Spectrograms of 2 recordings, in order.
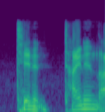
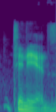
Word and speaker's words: Tynion: introduction to the podcast and it was pronounced uh, Tynion. I'm probably still pronouncing it wrong, but it's definitely not tin, Tinian. So, uh, but it was a great interview.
